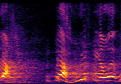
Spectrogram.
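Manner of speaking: breathless high laughing words. Real, not acted. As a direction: laugh through the pain. Laughing through the burn.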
